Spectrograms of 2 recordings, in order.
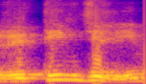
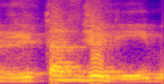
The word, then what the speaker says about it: Ritinjali: So they, instead of saying Ritinjali, which means helping hands, mm-hmm. – they pronounce it Ritanjali, which means empty hands.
